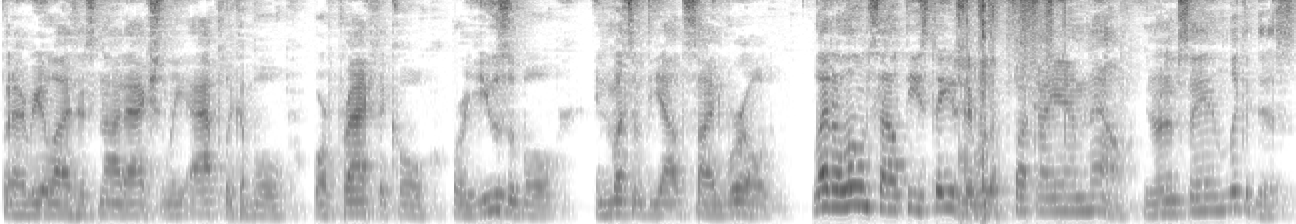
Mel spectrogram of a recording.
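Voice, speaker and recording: Here a man speaks with an American accent at a moderate pace. His voice is fairly high in pitch, somewhat breathy, with ordinary pitch variation. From US West Coast, East Oakland, California. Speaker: vlogger. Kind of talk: casual monologue vlog. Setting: outdoors on a ledge.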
